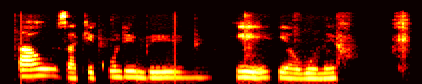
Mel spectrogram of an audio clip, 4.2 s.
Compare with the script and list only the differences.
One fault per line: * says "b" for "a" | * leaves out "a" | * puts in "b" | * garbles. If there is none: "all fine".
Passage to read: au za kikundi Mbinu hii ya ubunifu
all fine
